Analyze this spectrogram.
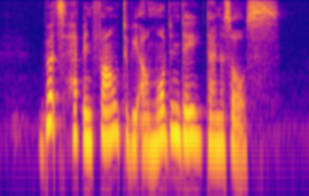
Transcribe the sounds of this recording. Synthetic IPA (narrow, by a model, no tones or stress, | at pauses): bətshɛvbĩnfãʊ̃ntʰubiʔaʊəmɔdə̃nded̥ãɪnəsɔs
